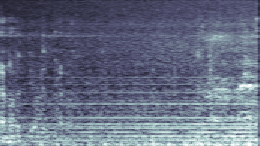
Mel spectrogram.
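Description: A pause in the speech filled by a steady low hum with several faint held tones, growing slowly louder.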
